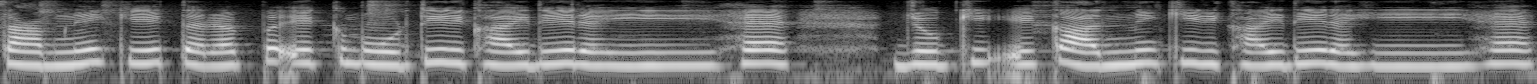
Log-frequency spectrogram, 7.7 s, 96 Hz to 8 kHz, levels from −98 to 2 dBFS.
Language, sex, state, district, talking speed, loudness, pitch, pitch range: Hindi, female, Goa, North and South Goa, 140 wpm, -17 LUFS, 275 Hz, 255-290 Hz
